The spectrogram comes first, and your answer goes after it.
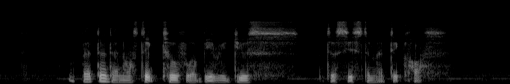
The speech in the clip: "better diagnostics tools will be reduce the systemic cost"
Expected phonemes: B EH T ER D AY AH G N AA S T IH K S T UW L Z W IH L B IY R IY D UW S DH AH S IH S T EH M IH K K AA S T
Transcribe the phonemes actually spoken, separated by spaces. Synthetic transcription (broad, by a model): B EH T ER D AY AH N AA S T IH K T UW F W IH L B IY R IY D UW S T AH S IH S T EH M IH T K AA S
